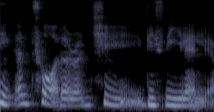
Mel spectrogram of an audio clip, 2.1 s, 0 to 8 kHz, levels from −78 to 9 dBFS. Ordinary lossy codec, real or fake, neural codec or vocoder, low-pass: none; real; none; none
